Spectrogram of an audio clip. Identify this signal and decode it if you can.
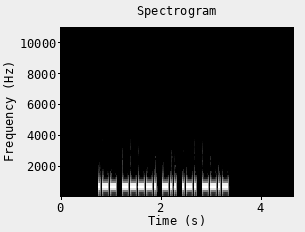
Morse code, heard as a keyed tone, about 34 wpm, 700 Hz. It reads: W9DRQ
